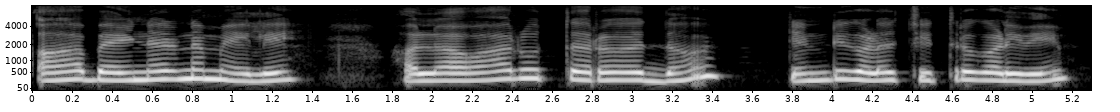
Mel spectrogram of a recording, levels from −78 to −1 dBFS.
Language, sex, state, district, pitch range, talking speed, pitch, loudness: Kannada, female, Karnataka, Bidar, 235-275 Hz, 80 wpm, 250 Hz, -15 LUFS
